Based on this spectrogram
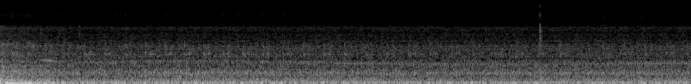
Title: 1998 BMW 540i Engine Knocking Noise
